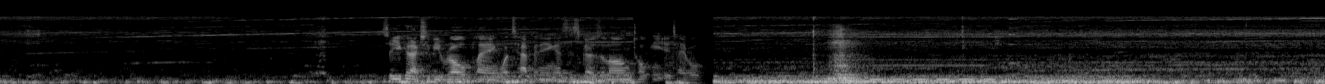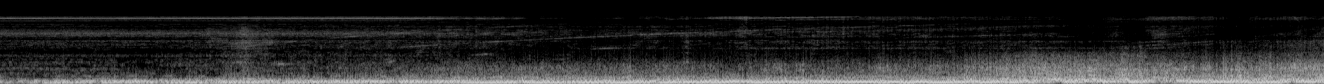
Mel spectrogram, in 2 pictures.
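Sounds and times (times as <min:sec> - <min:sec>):
speech: 0:03.2 - 0:07.2
washing machine drum spinning up: 0:07.2 - 0:26.4.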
